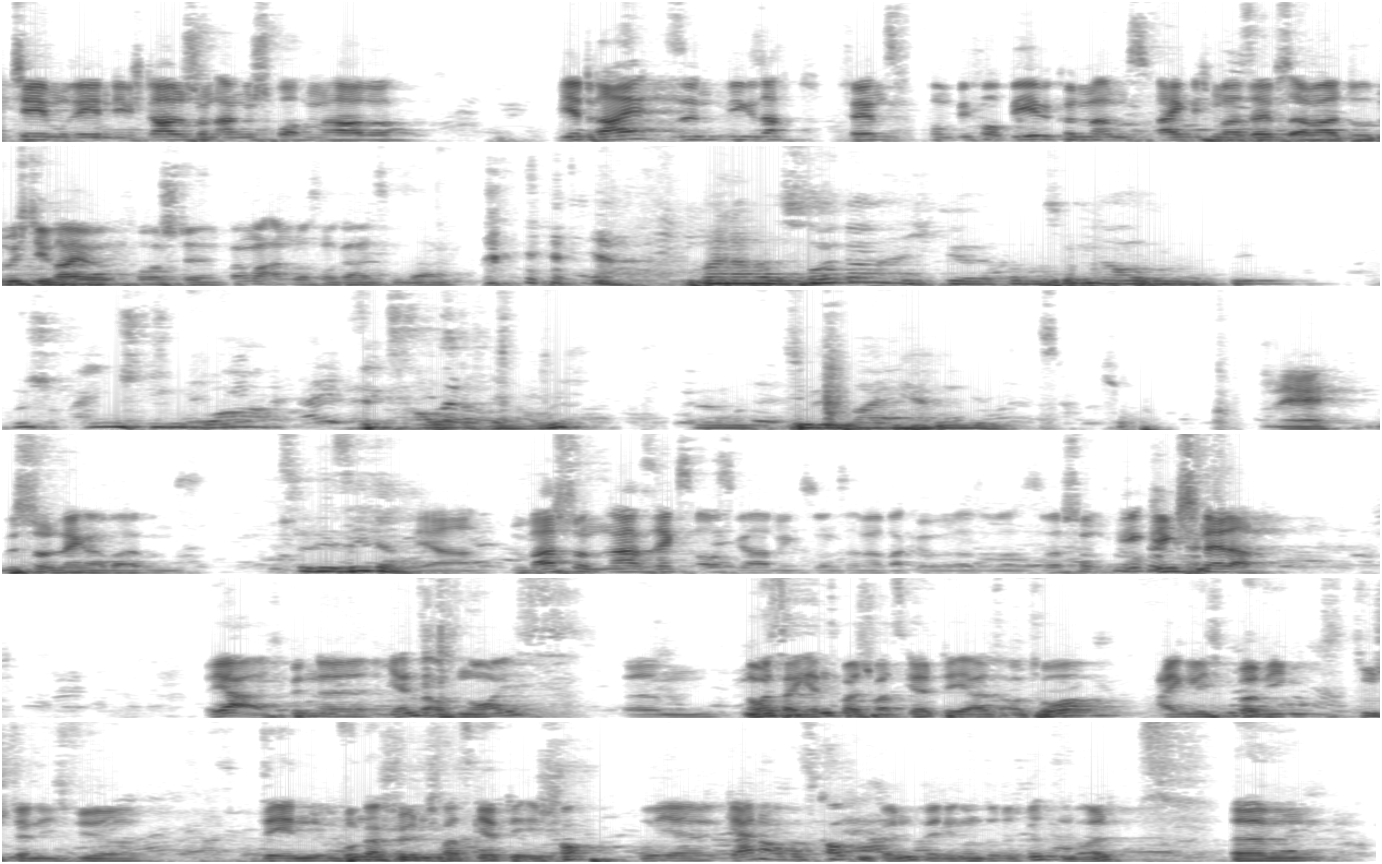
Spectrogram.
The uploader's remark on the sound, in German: Live vom DortBunt Festival. Während wir sonst für gewöhnlich jeder an seinem eigenen Schreibtisch sitzen, um euch Auffe Ohren aufzunehmen, durften wir diesmal live, in Farbe und bunt auf der Bühne der BVB-Fanabteilung platz nehmen. Bitten, die Tonqualität zu entschuldigen.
